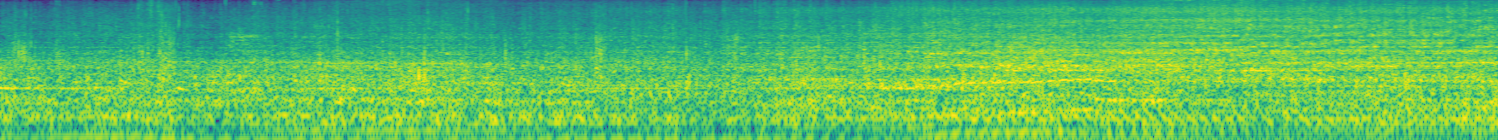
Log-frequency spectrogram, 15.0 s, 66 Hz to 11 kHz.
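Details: Bus diesel engine after a new 5.5 kW starter motor was fitted, first run on its own fuel supply: dense, even clatter at a steady beat with no misses or stumbles; normal running.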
